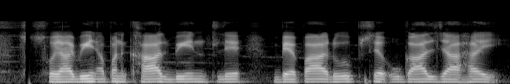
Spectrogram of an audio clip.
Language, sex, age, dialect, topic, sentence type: Magahi, male, 18-24, Southern, agriculture, statement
